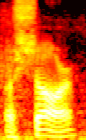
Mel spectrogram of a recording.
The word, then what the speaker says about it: Asher: Now first let's get the name Asher which um is pronounced Ashar which goes into um happy or happy is he.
